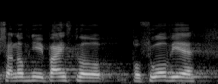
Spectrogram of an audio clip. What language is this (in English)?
Polish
